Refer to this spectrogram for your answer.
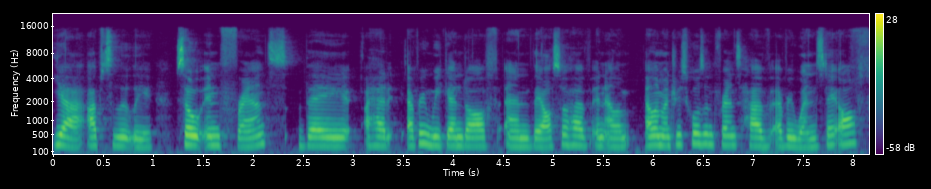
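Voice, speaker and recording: A woman with an American accent and a fairly high pitch talks at a fairly quick pace with hardly any pauses and fairly even intonation, in a normal speaking voice, on a very clean recording with a silent background. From United States. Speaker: university student, former teaching intern. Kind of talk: interview. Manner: casual, filler-heavy.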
